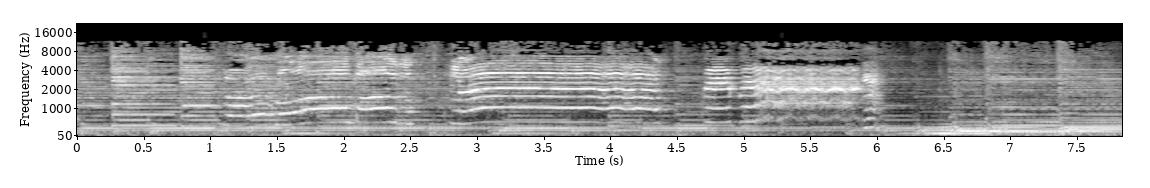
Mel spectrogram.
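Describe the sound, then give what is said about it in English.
A large parrot sings a song in a loud, warbling voice, holding strained notes and sliding between pitches for several seconds without a break. Nobody talks over it. “Here's Tico singing ….”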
